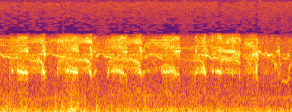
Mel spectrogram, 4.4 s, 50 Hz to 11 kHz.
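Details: Saker falcon recorded in Hungary on 8 May 2019, giving a run of strained, nasal call notes in quick succession, roughly three per second, above a constant deep rumble of background noise.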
